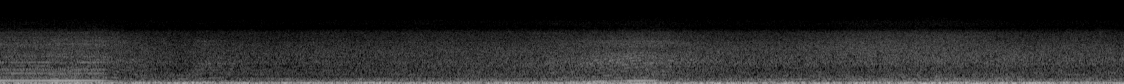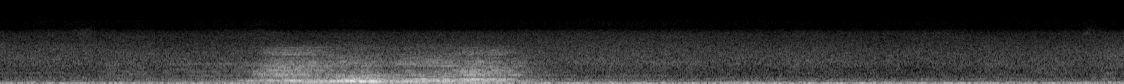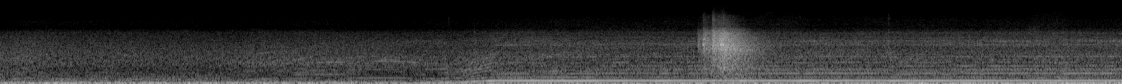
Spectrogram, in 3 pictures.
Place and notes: Mittags im Fussgängertunnel unter der stark befahrenen Jägerhofstrasse - Arbeitslärm vom Baumschnitt, Schritte und Fahrradfahrer - eine lose Gitterabdeckung.
soundmap nrw: social ambiences/ listen to the people - in & outdoor nearfield recordings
